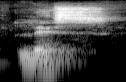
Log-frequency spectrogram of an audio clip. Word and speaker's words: λες: you see, εσύ λες, λες doesn't have an accent. That is because it is just one syllable. I have just one vowel. It's very short. It's just less. So I really don't need the accent to distinguish, as here, le, o, to have two syllables.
